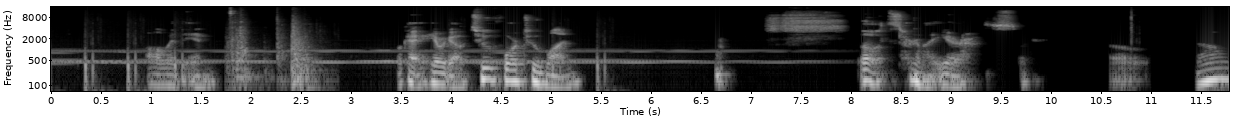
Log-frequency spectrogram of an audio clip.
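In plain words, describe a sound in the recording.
A young man talks animatedly into a headset microphone nearby.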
